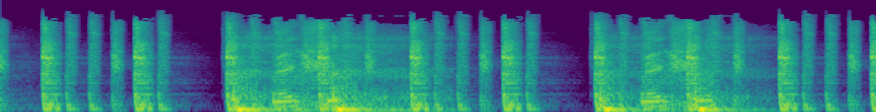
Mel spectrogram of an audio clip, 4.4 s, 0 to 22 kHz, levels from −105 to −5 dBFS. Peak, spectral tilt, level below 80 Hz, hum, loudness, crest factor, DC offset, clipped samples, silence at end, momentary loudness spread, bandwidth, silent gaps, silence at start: -6 dBFS; -3.5 dB/octave; -26 dBFS; none; -23 LUFS; 18 dB; under 0.1%; under 0.1%; 0 s; 5 LU; 14 kHz; none; 0 s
